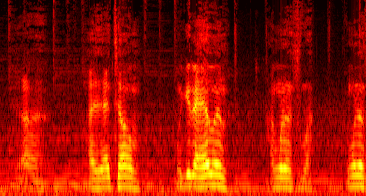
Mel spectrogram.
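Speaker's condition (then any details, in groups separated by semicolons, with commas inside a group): Cerebral palsy; from birth, umbilical cord around neck cut oxygen to brain, wheelchair user all life; manner may confuse listeners, per pastor introducing clip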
